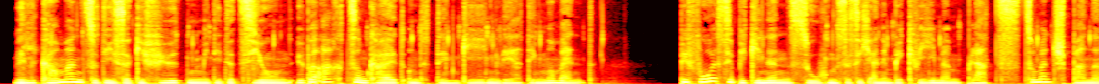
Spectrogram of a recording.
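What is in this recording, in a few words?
Hot Calm German Female Voiceover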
